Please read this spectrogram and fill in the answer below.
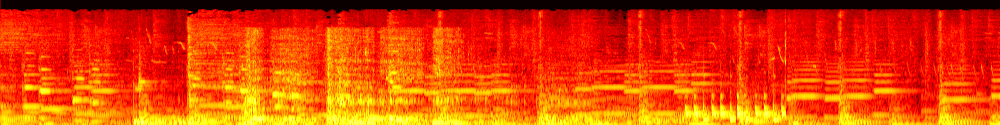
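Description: Background music for a cartoon, with a lion roar sound effect from about one and a half seconds to four and a half seconds in.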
